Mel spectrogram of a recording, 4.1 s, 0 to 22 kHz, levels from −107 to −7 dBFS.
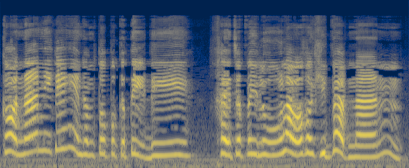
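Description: Throughout, likely HE-AAC compression at what sounds like about 20 kbps rebuilds the treble instead of coding it, leaving plainly gritty, metallic highs and nothing above 14.9 kHz.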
